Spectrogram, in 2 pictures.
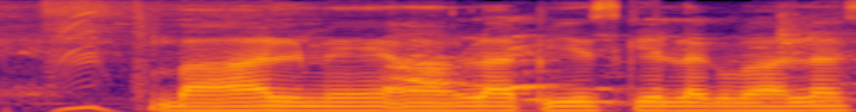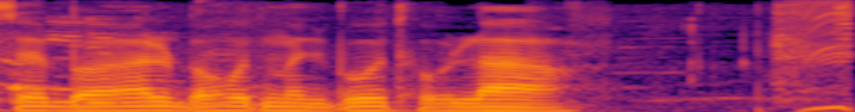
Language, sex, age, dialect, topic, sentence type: Bhojpuri, male, 18-24, Northern, agriculture, statement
